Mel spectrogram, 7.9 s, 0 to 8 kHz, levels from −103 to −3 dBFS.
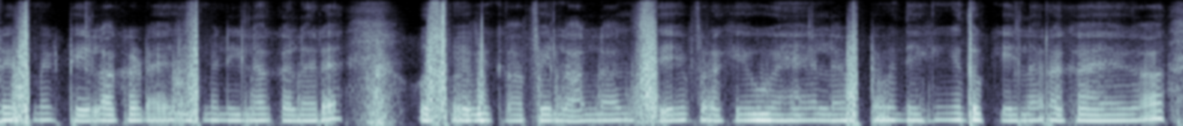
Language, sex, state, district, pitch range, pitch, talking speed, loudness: Hindi, male, Chhattisgarh, Bilaspur, 140-150 Hz, 140 Hz, 175 wpm, -20 LUFS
